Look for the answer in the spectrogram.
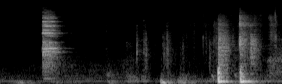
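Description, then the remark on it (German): A few bright glass clinks ring out as people toast, one clear chime early, then two quick knocks together near the end, with soft tableware rattling between them and no talking. “Komm hier, stoßen wir nochmal.”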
